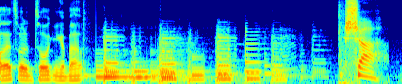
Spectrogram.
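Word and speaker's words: chat: So even though the French just put T here as a Christmas decoration but they don't pronounce it which kind of exemplifies 95% of their writing system still sha we there is a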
